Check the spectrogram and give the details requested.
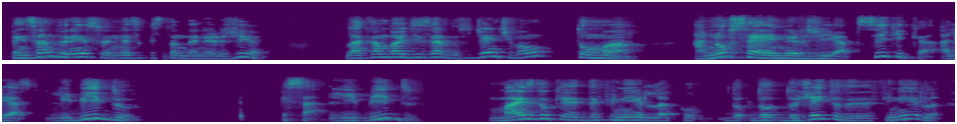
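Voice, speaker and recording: A man giving a seminar lecture, thinking aloud with restarts and rhetorical questions. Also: on the high side.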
